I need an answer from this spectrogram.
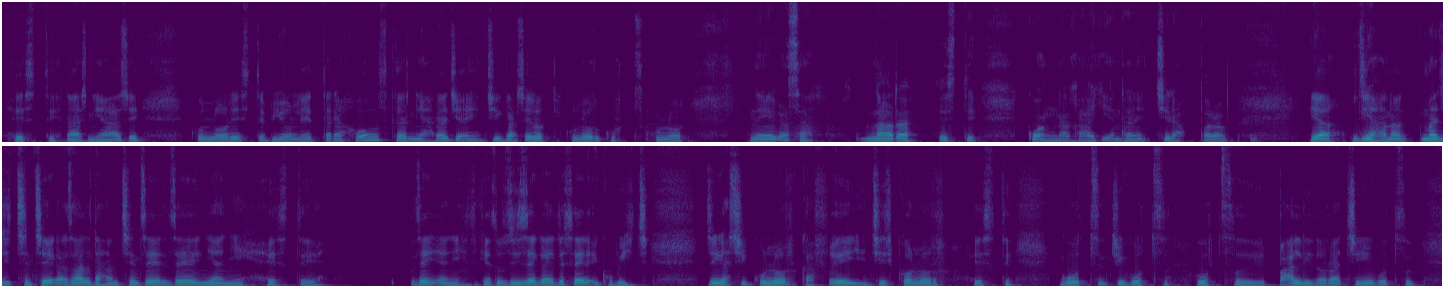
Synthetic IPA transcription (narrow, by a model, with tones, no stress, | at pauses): e˧st̪e˨na˧ɾnja˧˦ʃe˦ko˧lo˦ɾe˧st̪e˨bjo˧le˧t̪a˧ɾa˦xo˦ska˧ɾɲʲja˨ɾa˦t͡ʃa̰˧ja˨nt͡ʃi˦ɡa˧ʃe˦lo˧t̪i̥˧ku˧lo˦ɾɡu˨t̪ko˧lo˦ɾ | ne˧ɡa˨sa˦ | na˧ɾa˦ | e˧st̪e˨kʷa˨ŋna˨ɡa˧je˦nɾa˦ne˧t͡ʃi˦ɾa˨pːa˧ɾa˦ | ja˧zja˨na˦ma˧t͡ʃi˦t͡ʃi˧nt͡ʃe˧˦ɡa˨za˦ld̪a˨˧˦nt͡ʃi˧nze˦ze˦ɲa˧ɲi˨e˧st̪e˨ | ze˦ɲa˧ɲi˨sɡe˧d̪u˧z̬i˦ze˦ɡa˧de˧se˦ɾe˨ɡu˧bi˨t͡ʃt͡ʃi˦ɡa˧t͡ʃi˦ko˧lo˦ɾka˨fe˦ji˨nt͡ʃi˦ko˧lo˦ɾ | e˧st̪e˨ɡu˧t͡st͡ʃi˦ɡu˧t͡s | ɡu˧t͡spa˨˦li˧d̪o˨ɾa˦t͡ʃi˧ɲ˦ɡu˧t͡s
